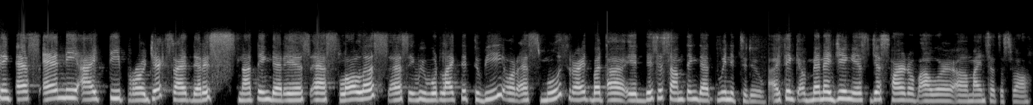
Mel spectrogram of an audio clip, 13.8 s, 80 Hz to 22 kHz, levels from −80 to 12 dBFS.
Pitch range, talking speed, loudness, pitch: 215-250 Hz, 215 wpm, -14 LUFS, 230 Hz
